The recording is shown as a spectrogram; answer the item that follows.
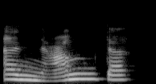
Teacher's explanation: यहां पर नून को साफ पढ़ना है कुछ गुन्ना गुन्ना गड़बड़ नहीं करनी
